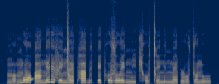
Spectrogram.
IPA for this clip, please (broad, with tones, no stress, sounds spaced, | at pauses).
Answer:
ŋ ɔ˩ ŋ͡m o˥ ɾ ɔ˩ ʔ a˩ n ɪ˥ ɾ ɪ˥ f e˥ ŋ͡ǀ ɛ˩ pʰ a˥ b ɪ˥ k͡p e˥ pʰ ʊ˥ z o˥ ɾ e˩ ŋ͡m i˩ t͡ʃʰ ʊ˩ ǀ e˩ n ɪ˩ ŋ͡m ɛ˩ p ɹ o˩ t ʊ˥ n u˩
